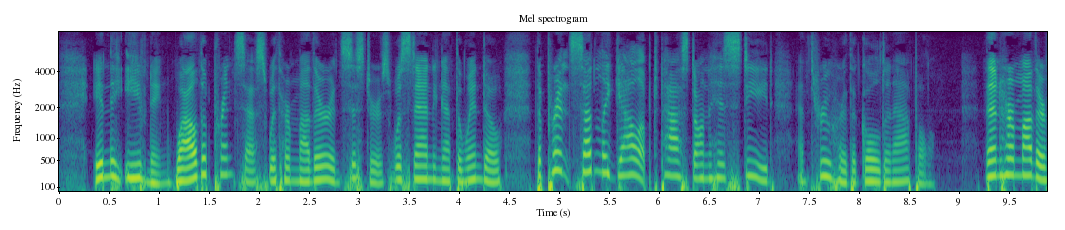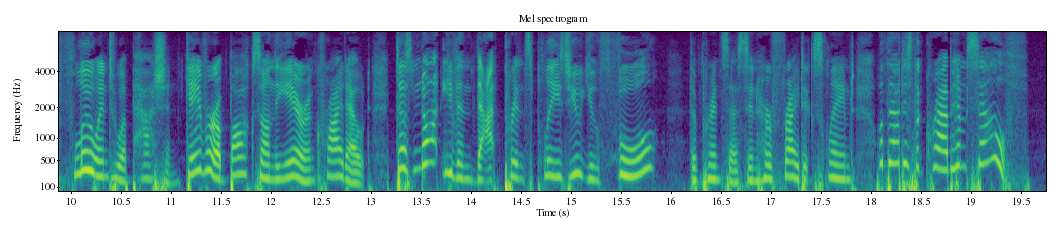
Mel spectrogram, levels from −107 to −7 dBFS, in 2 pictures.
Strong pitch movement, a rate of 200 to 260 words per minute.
Yes: wide, 6.2 semitones; fast, 205 wpm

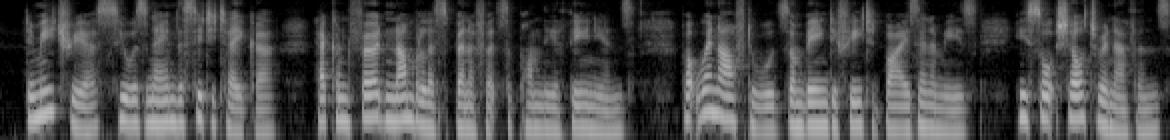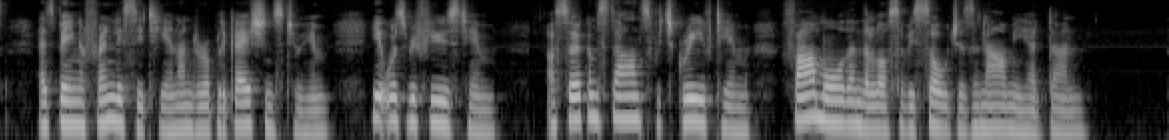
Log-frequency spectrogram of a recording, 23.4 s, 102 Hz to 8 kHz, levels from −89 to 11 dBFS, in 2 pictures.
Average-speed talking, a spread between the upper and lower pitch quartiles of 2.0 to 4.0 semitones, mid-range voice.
No: average, 150 wpm; average, 4.6 semitones; medium, 160 Hz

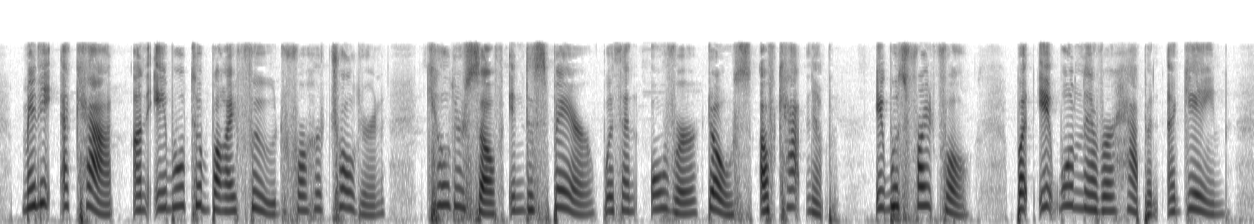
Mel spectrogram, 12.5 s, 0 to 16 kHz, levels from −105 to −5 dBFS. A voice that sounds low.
No: high, 240 Hz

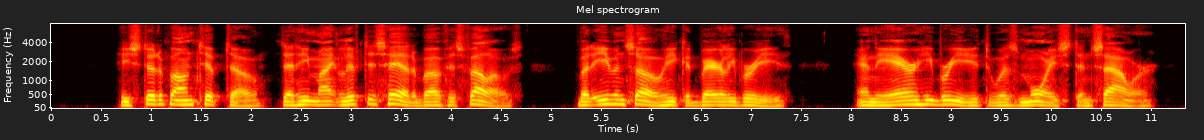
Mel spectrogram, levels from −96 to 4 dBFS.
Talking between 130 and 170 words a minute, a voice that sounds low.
Yes: average, 155 wpm; low, 120 Hz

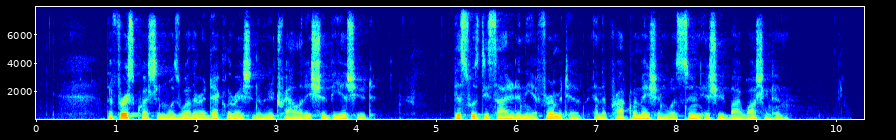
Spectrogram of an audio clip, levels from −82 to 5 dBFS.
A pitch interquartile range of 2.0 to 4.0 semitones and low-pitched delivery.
Yes: narrow, 2.6 semitones; very low, 95 Hz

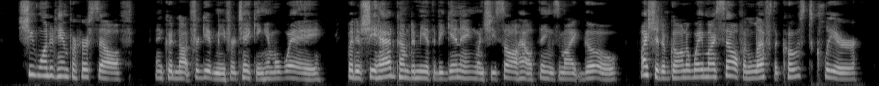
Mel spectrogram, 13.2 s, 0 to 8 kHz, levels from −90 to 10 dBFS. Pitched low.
No: high, 190 Hz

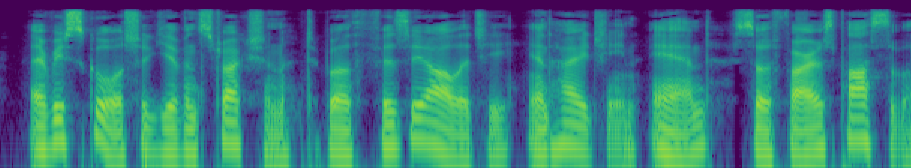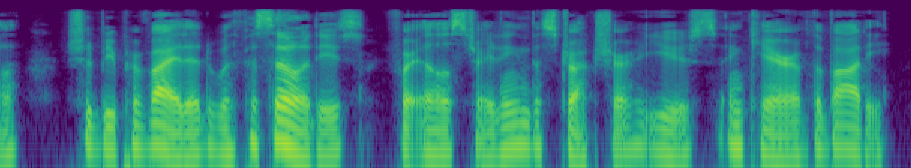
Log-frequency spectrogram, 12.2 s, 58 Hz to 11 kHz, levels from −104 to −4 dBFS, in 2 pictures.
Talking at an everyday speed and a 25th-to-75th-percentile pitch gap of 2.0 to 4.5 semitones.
Yes: average, 155 wpm; average, 3.6 semitones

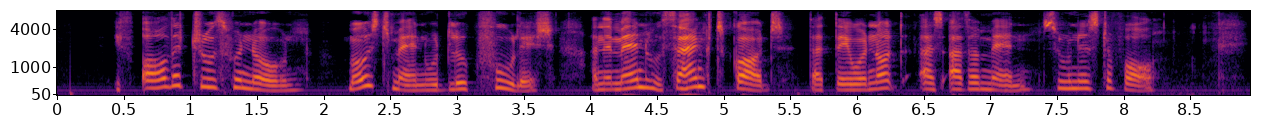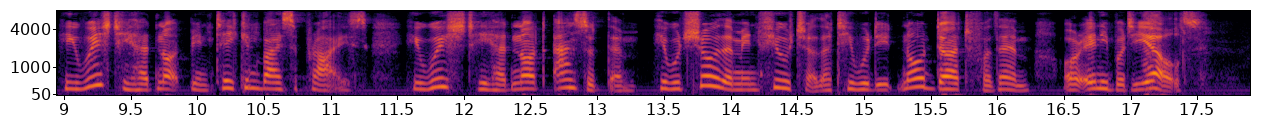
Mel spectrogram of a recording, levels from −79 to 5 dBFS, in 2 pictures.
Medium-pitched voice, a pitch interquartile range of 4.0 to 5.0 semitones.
No: high, 225 Hz; average, 4.5 semitones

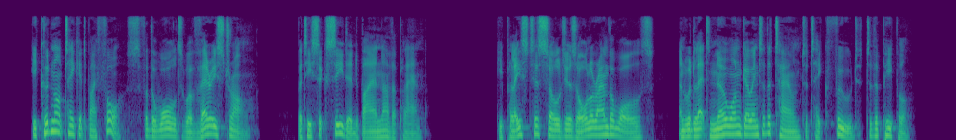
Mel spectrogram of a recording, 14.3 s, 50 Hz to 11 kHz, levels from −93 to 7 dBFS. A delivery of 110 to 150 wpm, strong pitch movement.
No: average, 175 wpm; wide, 6.2 semitones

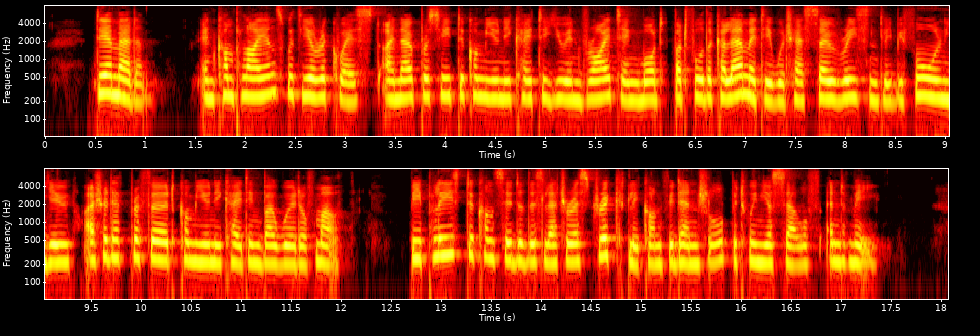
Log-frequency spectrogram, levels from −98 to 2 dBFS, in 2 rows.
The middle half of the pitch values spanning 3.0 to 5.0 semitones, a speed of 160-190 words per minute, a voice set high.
No: narrow, 2.4 semitones; average, 165 wpm; high, 225 Hz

